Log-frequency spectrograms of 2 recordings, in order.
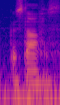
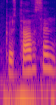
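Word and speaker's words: Gustafsson: to me how do you say to me Gustavus yeah Gustafson bro he looked he looked kind of scared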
